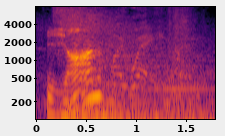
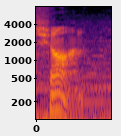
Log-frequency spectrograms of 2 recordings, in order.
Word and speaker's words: Jaune: You mean Jean? It's not Sean.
